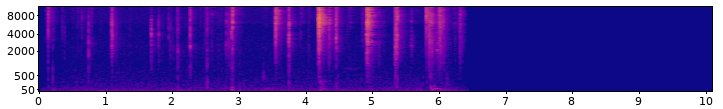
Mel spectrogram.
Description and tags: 15GGalasovaK lego#2
This sound is when you build with lego
lego, cube, building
